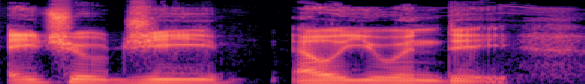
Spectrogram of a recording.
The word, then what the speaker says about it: Hoglund: 2-time first-round pick, Gunnar Hoagland. Hoagland. You got it. Hoagland. I don't know how to say it. I just know it's Hoglund.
